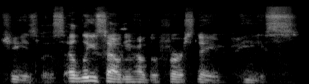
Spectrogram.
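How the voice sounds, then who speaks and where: A man playing a tabletop game who narrates his character's actions in chatty detail. His voice is mid-pitched, and the recording is dry and close. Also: lively intonation, moderate pace, a bit bright, breathy edge, no room sound. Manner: chatty, descriptive. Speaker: player.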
